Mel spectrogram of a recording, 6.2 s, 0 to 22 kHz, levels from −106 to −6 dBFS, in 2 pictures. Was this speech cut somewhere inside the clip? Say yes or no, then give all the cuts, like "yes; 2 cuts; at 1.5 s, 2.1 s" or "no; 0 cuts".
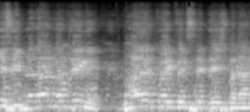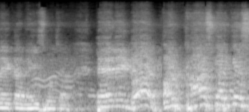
yes; 1 cut; at 5.1 s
